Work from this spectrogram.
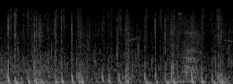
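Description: A horse's hooves clip-clop in a quick, close, rhythmic gallop across the ground in the video game Ghost of Tsushima, loud and continuous throughout.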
